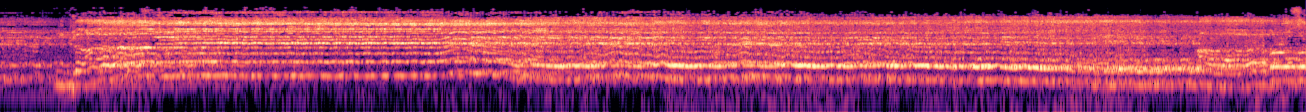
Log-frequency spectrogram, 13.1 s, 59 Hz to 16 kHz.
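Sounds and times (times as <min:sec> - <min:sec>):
man singing a long note: 0:00.0 - 0:13.0.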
